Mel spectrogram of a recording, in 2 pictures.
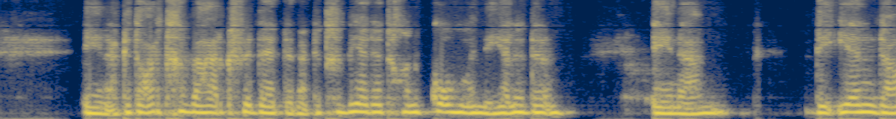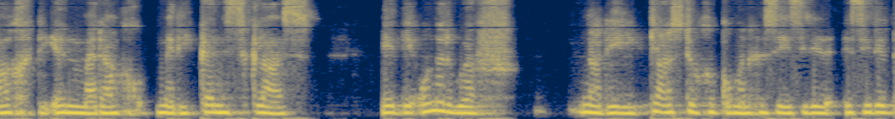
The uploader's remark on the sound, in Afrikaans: Manne van die Woord Zoom Byeenkoms 7 Junie 2022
